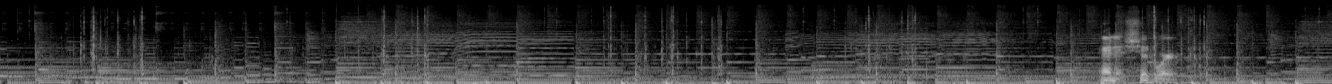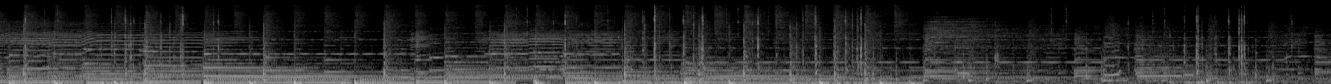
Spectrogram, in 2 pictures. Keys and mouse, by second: 1.0 ctrl+c, 1.3 ctrl+shift+v, 3.9 ctrl+c, 4.2 ctrl+shift+v, 6.8 ctrl+c, 7.2 ctrl+shift+v, 8.7 ctrl+c, 9.2 ctrl+shift+v, 11.6 ctrl+c, 11.9 ctrl+shift+v, 14.8 ctrl+c, 15.1 ctrl+shift+v, 19.3 click, 19.9 ctrl+c, 20.3 ctrl+shift+v, 21.5 ctrl+c, 21.9 ctrl+shift+v, 22.2 middle click, 25.0 right click, 25.4 ctrl+c, 25.7 ctrl+shift+v.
